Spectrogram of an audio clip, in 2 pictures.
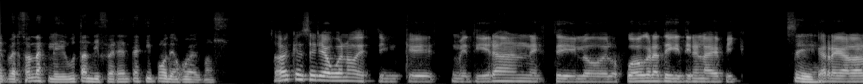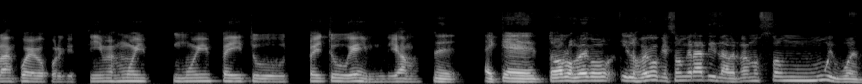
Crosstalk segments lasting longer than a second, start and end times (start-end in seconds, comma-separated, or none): none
